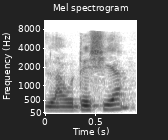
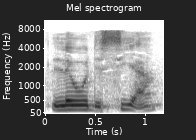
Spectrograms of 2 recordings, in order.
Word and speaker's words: Laodicea: So, there are many ways you can pronounce it. You can say it's Laodicea. You can say it's Laodicea, depending on where you are.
